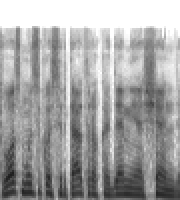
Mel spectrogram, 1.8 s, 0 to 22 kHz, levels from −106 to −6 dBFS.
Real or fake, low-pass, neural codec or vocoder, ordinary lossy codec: real; 10.8 kHz; none; Opus, 16 kbps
